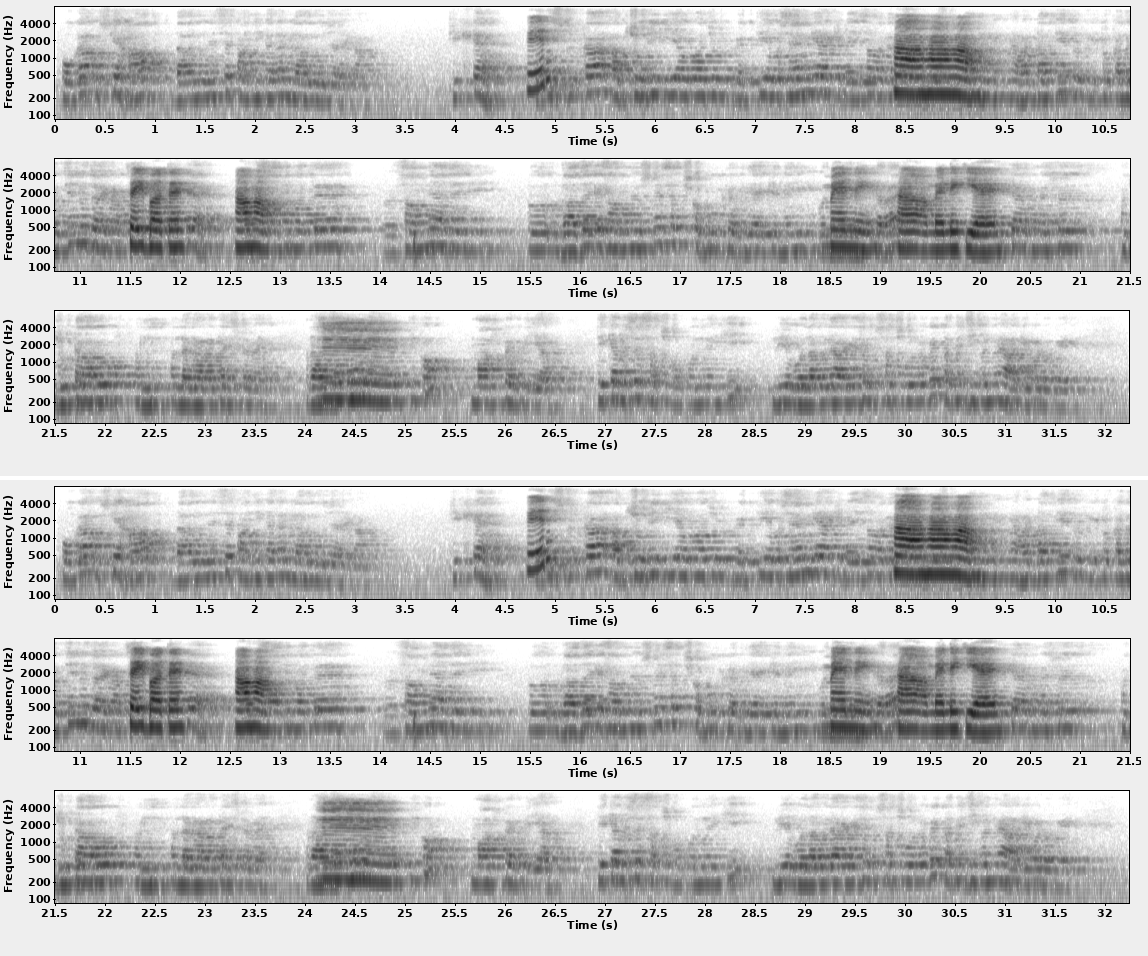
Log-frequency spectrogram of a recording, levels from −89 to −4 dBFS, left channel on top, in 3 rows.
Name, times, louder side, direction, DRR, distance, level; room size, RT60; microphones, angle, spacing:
voice 1, 0.1-3.1 3.9-4.4 4.8-11.4 11.9-12.2 12.6-13.6 14.0-15.0 15.5-19.4 20.1-21.2 21.4-25.3 25.7-28.4 28.7-32.1, equal, 60° left, -5 dB, 6.4 m, -38 dB
voice 2, 8.4-9.3 11.5-12.0 12.6-12.9 18.4-20.2 24.2-24.9, right 2 dB, 15° right, 5 dB, 0.5 m, -22 dB
28.0 x 11.5 x 4.0 m, 1.2 s
head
